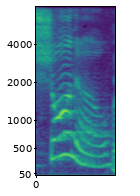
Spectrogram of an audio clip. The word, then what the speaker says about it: Shawano: It's Shawano. – Which is S-H-A-W-A-N-O.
